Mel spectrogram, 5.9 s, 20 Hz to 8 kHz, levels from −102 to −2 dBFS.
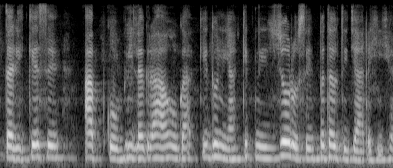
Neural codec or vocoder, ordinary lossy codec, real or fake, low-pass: vocoder, 44.1 kHz, 128 mel bands, Pupu-Vocoder; none; fake; 7.2 kHz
